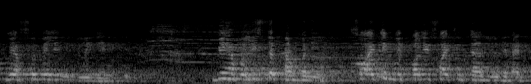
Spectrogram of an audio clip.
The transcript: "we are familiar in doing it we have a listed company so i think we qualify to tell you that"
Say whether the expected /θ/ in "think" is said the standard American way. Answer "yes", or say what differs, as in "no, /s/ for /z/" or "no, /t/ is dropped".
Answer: no, /t/ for /θ/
